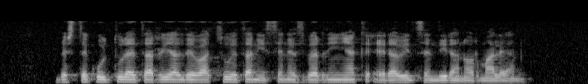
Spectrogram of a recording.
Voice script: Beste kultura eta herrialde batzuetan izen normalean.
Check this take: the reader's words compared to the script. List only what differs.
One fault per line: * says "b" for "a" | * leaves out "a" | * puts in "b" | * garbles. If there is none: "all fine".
* puts in "ezberdinak erabiltzen dira"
